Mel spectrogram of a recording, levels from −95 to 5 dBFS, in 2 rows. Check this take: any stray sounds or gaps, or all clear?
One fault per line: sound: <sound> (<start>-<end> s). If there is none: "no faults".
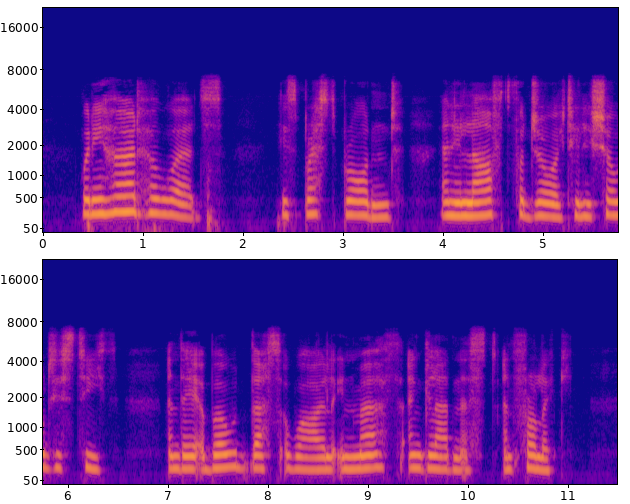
no faults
